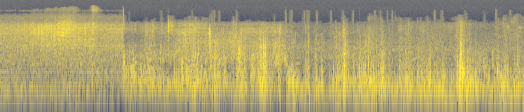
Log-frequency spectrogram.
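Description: Wind buffeting the camera microphone outdoors, a gusty low rumble that comes in loudly about a second and a half in. Before it there is a quieter, steady hiss.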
